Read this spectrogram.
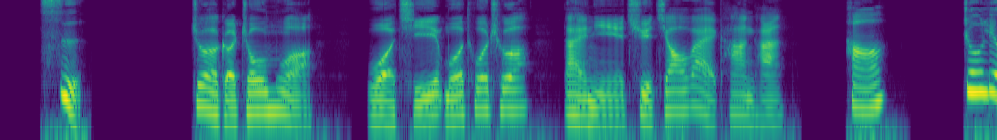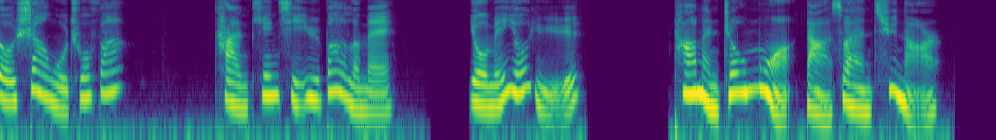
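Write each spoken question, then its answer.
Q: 他们周末打算去哪儿?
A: 郊外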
